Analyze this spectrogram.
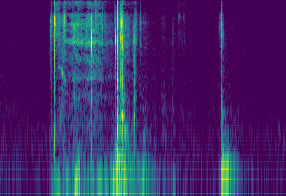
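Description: Fabric rustles and bumps right against a microphone.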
